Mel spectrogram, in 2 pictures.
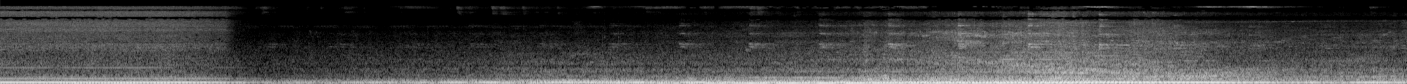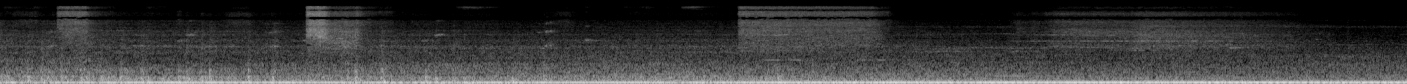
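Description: Train running at close range: a steady low engine drone, with rail and wheel noise that swells to its loudest about ten seconds in, where the pitch sweeps downward, then eases back.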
